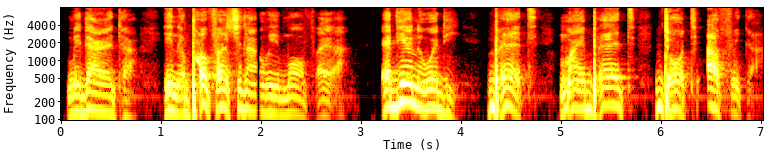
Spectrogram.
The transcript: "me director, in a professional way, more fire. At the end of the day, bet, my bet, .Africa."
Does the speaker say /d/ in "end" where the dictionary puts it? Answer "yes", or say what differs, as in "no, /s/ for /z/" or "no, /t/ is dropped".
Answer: no, /d/ is dropped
